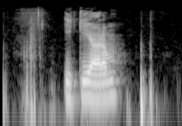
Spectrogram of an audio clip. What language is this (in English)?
Bashkir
